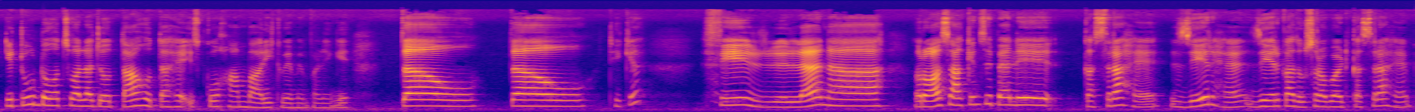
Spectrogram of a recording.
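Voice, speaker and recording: A woman teaching Quran recitation, patiently explaining each letter with slow spoken examples and mixing English words into her explanations. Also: mid-range voice. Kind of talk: step-by-step recitation lesson.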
